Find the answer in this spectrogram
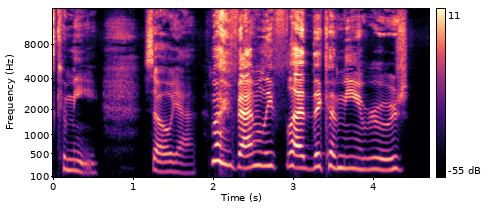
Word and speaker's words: Khmer: So if you're wondering why I'm pronouncing Khmer like that, I was looking for the proper pronunciation, and then I saw the actual pronunciation written by locals that it's Khmer.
